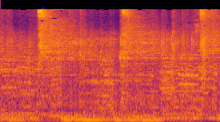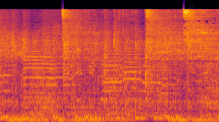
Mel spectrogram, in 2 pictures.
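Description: Marching band playing as it passes: brass with deep bass notes over drum hits about once a second.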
